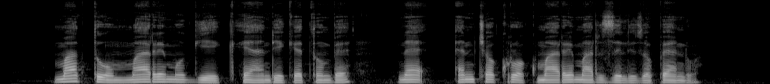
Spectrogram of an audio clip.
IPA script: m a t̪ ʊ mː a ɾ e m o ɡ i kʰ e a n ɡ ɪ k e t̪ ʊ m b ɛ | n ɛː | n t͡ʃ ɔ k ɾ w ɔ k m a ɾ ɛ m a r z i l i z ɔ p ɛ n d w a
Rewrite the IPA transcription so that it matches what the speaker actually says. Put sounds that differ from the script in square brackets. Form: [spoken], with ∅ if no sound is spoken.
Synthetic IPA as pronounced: m a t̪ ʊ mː a ɾ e m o ɡ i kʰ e a n [d] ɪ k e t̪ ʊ m b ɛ | n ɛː | n t͡ʃ ɔ k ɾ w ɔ k m a ɾ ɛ m a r z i l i z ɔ p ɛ n d w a

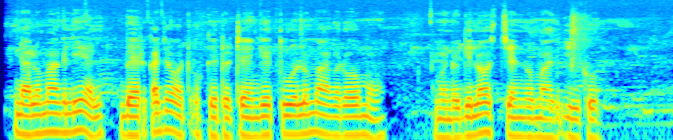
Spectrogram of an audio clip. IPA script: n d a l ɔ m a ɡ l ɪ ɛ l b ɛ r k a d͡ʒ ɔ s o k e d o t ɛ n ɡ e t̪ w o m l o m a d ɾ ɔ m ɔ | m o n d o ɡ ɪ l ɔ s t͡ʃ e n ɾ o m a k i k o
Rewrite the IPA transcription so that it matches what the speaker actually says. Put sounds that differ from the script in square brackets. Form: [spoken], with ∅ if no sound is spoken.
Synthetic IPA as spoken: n d a l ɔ m a ɡ l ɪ ɛ l b ɛ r k a d͡ʒ ɔ [t] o k e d o t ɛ [ŋ] ɡ e t̪ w o [∅] l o m a [ɡ] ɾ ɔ m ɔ | m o n d o ɡ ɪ l ɔ s t͡ʃ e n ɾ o m a [ɡ] i k o

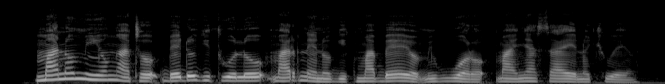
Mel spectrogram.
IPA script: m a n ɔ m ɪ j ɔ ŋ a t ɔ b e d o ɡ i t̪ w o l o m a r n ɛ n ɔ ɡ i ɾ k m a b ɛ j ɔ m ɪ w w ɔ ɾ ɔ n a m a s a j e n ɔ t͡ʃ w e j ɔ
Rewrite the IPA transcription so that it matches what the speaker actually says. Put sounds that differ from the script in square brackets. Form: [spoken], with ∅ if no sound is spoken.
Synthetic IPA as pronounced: m a n ɔ m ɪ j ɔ ŋ a t ɔ b e d o ɡ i t̪ w o l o m a r n ɛ n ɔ ɡ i [∅] k m a b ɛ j ɔ m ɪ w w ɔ ɾ ɔ [m] a [ɲ] a s a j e n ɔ t͡ʃ w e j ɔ

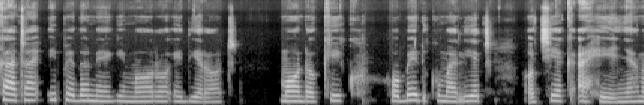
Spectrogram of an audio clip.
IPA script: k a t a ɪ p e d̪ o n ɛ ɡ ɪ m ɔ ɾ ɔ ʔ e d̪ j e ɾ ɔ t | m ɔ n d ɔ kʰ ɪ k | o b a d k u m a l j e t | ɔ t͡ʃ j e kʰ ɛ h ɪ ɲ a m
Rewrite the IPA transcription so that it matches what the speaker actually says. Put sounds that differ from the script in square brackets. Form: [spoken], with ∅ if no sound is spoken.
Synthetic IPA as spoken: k a t a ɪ p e d̪ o n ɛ ɡ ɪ m ɔ ɾ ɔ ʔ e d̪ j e ɾ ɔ t | m ɔ n d ɔ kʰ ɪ k | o b [e] d k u m a l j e t | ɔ t͡ʃ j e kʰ [a] h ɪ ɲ a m

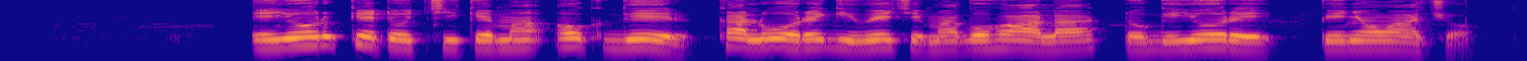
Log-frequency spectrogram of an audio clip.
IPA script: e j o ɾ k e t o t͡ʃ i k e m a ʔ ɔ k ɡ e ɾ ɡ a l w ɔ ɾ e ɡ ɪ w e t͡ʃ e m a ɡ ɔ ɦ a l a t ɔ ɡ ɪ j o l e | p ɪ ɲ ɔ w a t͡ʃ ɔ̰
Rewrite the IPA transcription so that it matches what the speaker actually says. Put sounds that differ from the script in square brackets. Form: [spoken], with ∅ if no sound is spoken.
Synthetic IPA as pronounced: e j o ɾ k e t o t͡ʃ i k e m a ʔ ɔ k ɡ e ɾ [k] a l w ɔ ɾ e ɡ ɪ w e t͡ʃ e m a ɡ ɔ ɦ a l a t ɔ ɡ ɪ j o [ɾ] e | p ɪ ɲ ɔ w a t͡ʃ ɔ̰

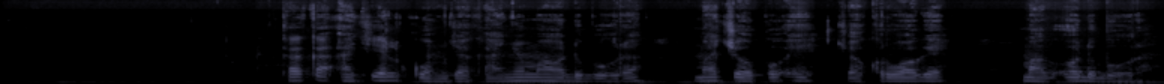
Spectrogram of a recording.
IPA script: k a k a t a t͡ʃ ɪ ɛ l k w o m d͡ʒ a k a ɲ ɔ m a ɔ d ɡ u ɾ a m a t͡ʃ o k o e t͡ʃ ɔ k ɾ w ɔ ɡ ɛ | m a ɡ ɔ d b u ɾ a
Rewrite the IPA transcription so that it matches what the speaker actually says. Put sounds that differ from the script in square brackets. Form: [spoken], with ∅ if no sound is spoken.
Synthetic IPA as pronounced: k a k a [ʔ] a t͡ʃ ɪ ɛ l k w o m d͡ʒ a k a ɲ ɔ m a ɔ d [b] u ɾ a m a t͡ʃ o [p] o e t͡ʃ ɔ k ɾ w ɔ ɡ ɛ | m a ɡ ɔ d b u ɾ a

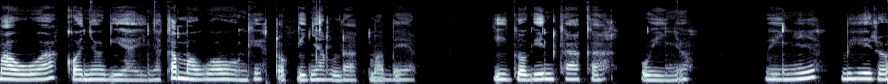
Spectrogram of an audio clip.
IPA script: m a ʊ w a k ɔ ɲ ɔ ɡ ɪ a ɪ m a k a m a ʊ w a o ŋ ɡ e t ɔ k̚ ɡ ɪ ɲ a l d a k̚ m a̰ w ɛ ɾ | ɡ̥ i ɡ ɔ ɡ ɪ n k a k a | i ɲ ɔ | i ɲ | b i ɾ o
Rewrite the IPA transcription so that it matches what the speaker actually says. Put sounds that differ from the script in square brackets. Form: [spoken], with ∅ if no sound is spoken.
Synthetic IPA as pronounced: m a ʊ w a k ɔ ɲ ɔ ɡ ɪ a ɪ [ɲ] a k a m a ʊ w a o ŋ ɡ e t ɔ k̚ ɡ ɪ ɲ a l d a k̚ m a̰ [b] ɛ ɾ | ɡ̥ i ɡ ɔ ɡ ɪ n k a k a | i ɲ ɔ | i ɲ | b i ɾ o

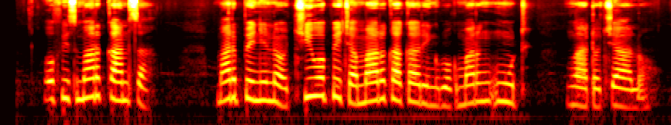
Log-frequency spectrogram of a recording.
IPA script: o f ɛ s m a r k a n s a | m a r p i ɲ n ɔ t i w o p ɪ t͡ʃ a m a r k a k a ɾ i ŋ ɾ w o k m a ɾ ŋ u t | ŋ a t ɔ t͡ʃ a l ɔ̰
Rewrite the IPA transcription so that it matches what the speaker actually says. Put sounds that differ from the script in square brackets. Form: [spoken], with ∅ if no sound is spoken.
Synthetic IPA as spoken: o f [i] s m a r k a n s a | m a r p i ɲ n ɔ [t͡ʃ] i w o p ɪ t͡ʃ a m a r k a k a ɾ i ŋ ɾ w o k m a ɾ ŋ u t | ŋ a t ɔ t͡ʃ a l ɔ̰

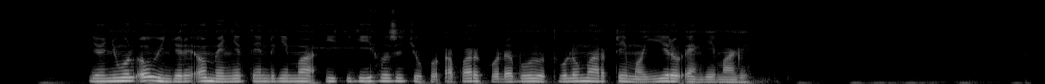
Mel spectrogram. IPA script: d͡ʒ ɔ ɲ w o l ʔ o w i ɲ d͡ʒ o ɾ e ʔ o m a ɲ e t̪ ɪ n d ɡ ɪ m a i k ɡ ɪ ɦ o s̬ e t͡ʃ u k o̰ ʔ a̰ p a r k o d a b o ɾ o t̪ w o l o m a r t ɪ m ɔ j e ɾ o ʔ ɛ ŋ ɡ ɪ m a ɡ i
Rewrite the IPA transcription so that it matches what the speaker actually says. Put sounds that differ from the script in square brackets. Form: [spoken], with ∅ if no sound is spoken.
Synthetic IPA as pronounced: d͡ʒ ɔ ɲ w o l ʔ o w i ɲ d͡ʒ o ɾ e ʔ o m [e] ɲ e t̪ ɪ n d ɡ ɪ m a i k ɡ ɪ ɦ o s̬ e t͡ʃ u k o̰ ʔ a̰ p a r k o d a b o ɾ o t̪ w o l o m a r t ɪ m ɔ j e ɾ o ʔ ɛ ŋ ɡ ɪ m a ɡ [ɪ]

